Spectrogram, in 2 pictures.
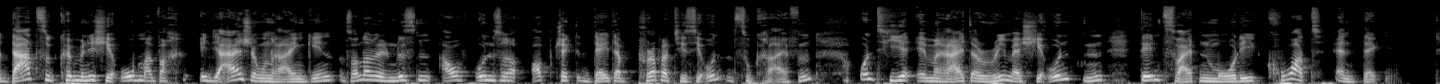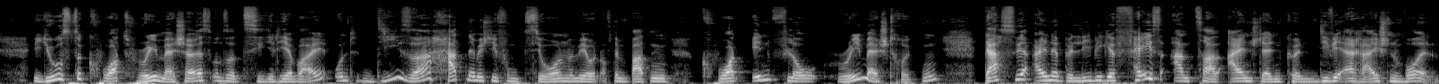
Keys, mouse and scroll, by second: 1.4-6.2 drag, 6.8-16.4 drag, 23.7-28.7 drag.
